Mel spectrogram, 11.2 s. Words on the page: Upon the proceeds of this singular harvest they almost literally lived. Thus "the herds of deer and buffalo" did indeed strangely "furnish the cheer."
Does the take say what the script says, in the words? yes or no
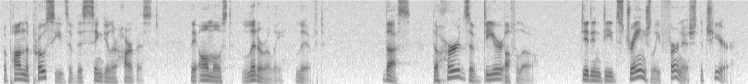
no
